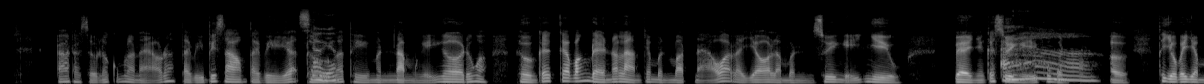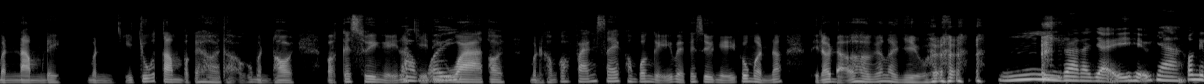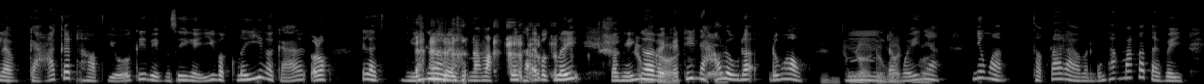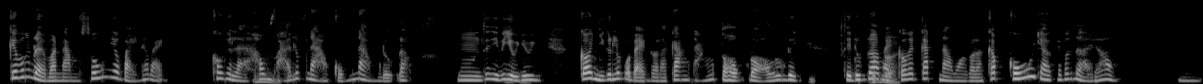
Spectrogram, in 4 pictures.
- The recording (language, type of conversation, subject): Vietnamese, podcast, Bạn có thể kể về một thói quen hằng ngày giúp bạn giảm căng thẳng không?
- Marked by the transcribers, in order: tapping; drawn out: "A!"; laugh; laugh; other background noise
